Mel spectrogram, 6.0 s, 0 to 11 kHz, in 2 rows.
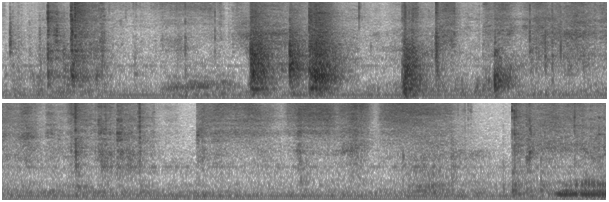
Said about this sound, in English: we need to score 1/2 inch alongside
